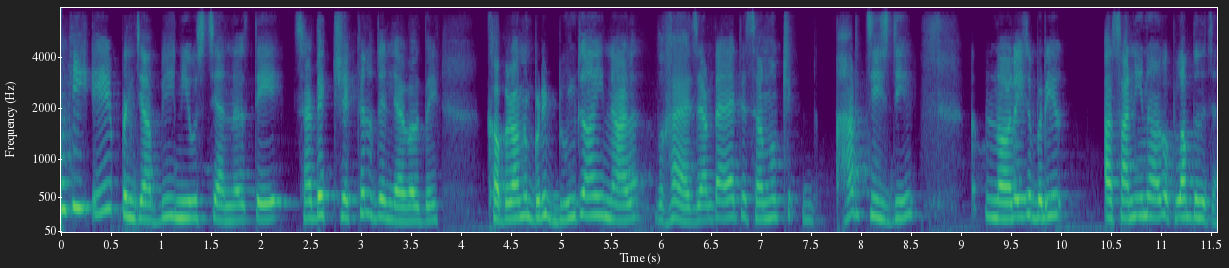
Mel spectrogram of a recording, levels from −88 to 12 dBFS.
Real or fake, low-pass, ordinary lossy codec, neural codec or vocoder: fake; 7.2 kHz; none; codec, 16 kHz, 1 kbps, X-Codec, HuBERT features, trained on balanced general audio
